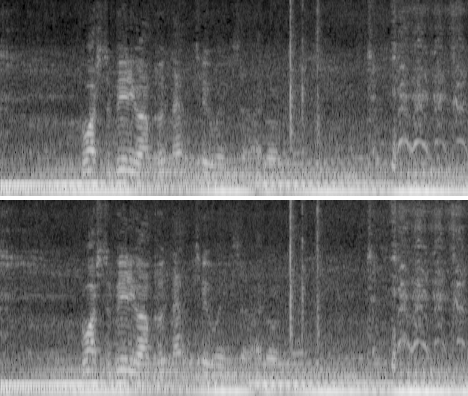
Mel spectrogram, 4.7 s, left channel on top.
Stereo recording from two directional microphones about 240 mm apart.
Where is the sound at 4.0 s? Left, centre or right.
Right.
